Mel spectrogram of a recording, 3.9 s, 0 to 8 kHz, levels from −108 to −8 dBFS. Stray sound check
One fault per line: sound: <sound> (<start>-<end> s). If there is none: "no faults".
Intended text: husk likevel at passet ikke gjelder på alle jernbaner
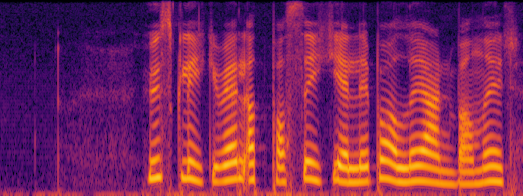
no faults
